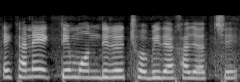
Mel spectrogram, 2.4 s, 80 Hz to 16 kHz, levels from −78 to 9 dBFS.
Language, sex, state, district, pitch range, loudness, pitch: Bengali, female, West Bengal, Alipurduar, 275-310 Hz, -14 LUFS, 295 Hz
